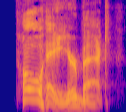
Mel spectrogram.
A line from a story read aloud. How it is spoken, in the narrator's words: exclaimed Ed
